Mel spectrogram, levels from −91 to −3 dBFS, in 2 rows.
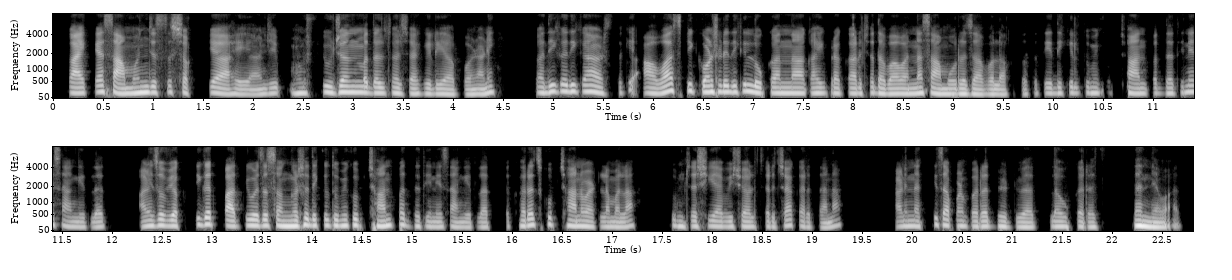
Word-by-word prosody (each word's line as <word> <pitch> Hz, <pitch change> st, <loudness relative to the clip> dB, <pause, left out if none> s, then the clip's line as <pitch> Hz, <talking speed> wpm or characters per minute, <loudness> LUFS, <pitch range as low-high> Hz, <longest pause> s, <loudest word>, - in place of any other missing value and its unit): काय-काय 145 Hz, +3 st, +3 dB
सामंजस्य 155 Hz, +3 st, +3 dB
शक्य 155 Hz, 0 st, -3 dB
आहे 125 Hz, -3 st, +2 dB
आणि 115 Hz, +2 st, -1 dB
जे 145 Hz, +2 st, -2 dB, 0.3 s
फ्युजनबद्दल 165 Hz, -1 st, +2 dB
चर्चा 140 Hz, -2 st, -2 dB
केली 130 Hz, -1 st, -2 dB
आपण 120 Hz, 0 st, -1 dB
आणि 135 Hz, +6 st, +1 dB, 0.4 s
कधी-कधी 180 Hz, +4 st, +2 dB
काय 180 Hz, -2 st, +2 dB
असतं, 150 Hz, +1 st, -7 dB
की -, -, -6 dB
आवाज 150 Hz, +7 st, +3 dB
टिकवण्यासाठी 175 Hz, -2 st, +3 dB
देखील 170 Hz, +3 st, +1 dB
लोकांना 145 Hz, -2 st, +3 dB
काही 145 Hz, 0 st, 0 dB
प्रकारच्या 140 Hz, +1 st, -3 dB
दबावांना 135 Hz, 0 st, +2 dB
सामोरं 130 Hz, -3 st, +2 dB
जावं 120 Hz, -1 st, 0 dB
लागतं. 120 Hz, 0 st, -5 dB
तर 130 Hz, -, -14 dB
ते 145 Hz, -, -2 dB
देखील 145 Hz, +1 st, -5 dB
तुम्ही 150 Hz, -1 st, -2 dB
खूप 150 Hz, -1 st, -24 dB
छान 140 Hz, -1 st, +1 dB
पद्धतीने 140 Hz, +5 st, -3 dB
सांगितलंत 130 Hz, -5 st, -4 dB, 0.4 s
आणि 145 Hz, +2 st, +1 dB
जो 165 Hz, +1 st, +3 dB
व्यक्तिगत 175 Hz, +5 st, +1 dB
पातळीवरचा 155 Hz, +2 st, +3 dB
संघर्ष 145 Hz, 0 st, +4 dB
देखील 160 Hz, -1 st, -1 dB
तुम्ही 155 Hz, 0 st, +3 dB
खूप 165 Hz, -3 st, 0 dB
छान 145 Hz, +2 st, +4 dB
पद्धतीने 140 Hz, -6 st, -3 dB
सांगितलात, 125 Hz, -1 st, -4 dB
तर 130 Hz, +5 st, -11 dB
खरंच 170 Hz, +2 st, +1 dB
खूप 185 Hz, -2 st, -6 dB
छान 150 Hz, -2 st, +2 dB
वाटलं, 130 Hz, -2 st, 0 dB
मला 130 Hz, +2 st, -1 dB, 0.4 s
तुमच्याशी 140 Hz, -1 st, -3 dB
या 140 Hz, -, +1 dB
विषयावर 135 Hz, 0 st, -2 dB
चर्चा 135 Hz, +3 st, -4 dB
करताना. 120 Hz, 0 st, -5 dB, 0.6 s
आणि 135 Hz, +2 st, -2 dB
नक्कीच 145 Hz, +5 st, -3 dB
आपण 150 Hz, -2 st, -1 dB
परत 135 Hz, 0 st, 0 dB
भेटूयात 125 Hz, -3 st, -1 dB, 0.2 s
लवकरच. 130 Hz, -2 st, -2 dB, 0.4 s
धन्यवाद. 130 Hz, -6 st, +6 dB
145 Hz, 165 wpm, -24 LUFS, 130-155 Hz, 0.6 s, धन्यवाद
